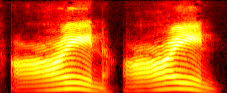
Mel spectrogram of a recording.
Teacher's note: যে কন্ঠনালীর মাঝখান হতে আইন উচ্চারিত হয়। কন্ঠনালী বলতে যে গলার যে শ্বাসনালী এর ভিতর থেকে কিন্তু কথার শব্দ বের হয়।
